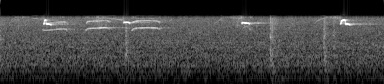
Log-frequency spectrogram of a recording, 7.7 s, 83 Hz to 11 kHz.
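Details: Red-tailed hawks on the ILR building at Cornell, 14 July 2013, mid-afternoon, one with head feathers raised to look fierce, the other giving alarm-like chirps: thin, high, brief notes in small groups every two seconds or so, over steady hiss.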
